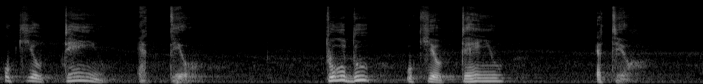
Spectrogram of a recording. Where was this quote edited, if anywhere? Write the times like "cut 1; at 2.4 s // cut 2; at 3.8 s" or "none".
none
